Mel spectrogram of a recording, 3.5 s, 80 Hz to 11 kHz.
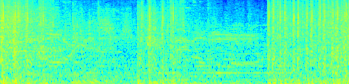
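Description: Rapid heavy weapons fire, including a lascannon, from a Dawn of War 2: Retribution battle, dense and continuous with booming bursts throughout and a louder blast near the end.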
